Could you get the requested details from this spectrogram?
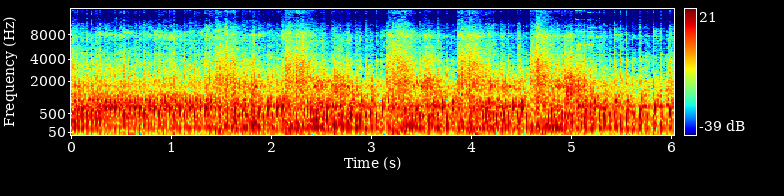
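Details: Old Honda Revo single-cylinder motorcycle, rough and smoking before repair, warming up after cylinder block work with exhaust reinstalled: fast, even pulsing with no knock or rattle; running normally.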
